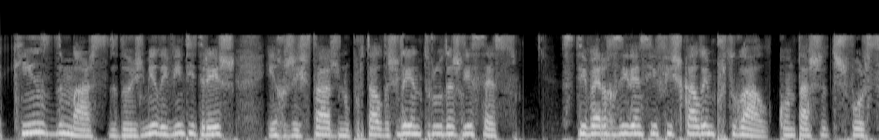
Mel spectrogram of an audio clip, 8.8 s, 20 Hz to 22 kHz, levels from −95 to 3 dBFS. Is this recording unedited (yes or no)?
no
